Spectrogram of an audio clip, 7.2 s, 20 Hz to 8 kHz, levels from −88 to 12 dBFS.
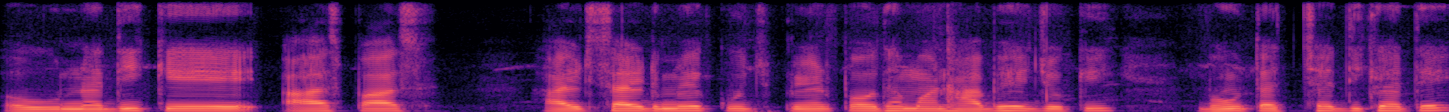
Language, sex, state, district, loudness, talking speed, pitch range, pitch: Chhattisgarhi, male, Chhattisgarh, Rajnandgaon, -18 LUFS, 150 wpm, 135-150 Hz, 145 Hz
